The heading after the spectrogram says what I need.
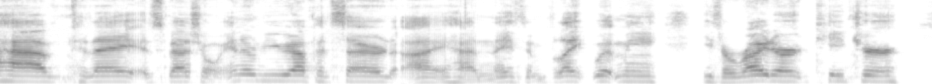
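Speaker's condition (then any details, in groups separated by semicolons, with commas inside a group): Cerebral palsy; from birth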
